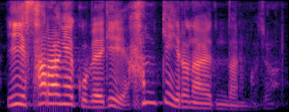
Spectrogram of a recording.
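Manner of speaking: normal talking voice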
